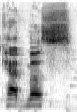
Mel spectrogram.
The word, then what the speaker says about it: Cadmos: So they have this Cadmus, and it's pronounced Cadmus, even though they spell it Cadmos.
